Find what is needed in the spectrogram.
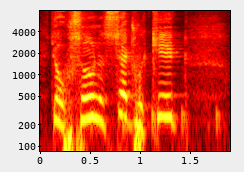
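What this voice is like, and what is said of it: Latin-sounding impression of another man. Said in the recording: “That's a good impression. ... Yeah, that was a really good impression. ... It sounded Latin and so, everything.”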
